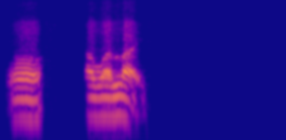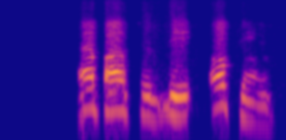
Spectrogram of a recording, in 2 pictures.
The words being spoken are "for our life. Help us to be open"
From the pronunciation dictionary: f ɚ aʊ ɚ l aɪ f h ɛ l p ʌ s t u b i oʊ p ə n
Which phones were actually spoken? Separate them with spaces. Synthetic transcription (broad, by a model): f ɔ aʊ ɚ l aɪ f h ɛ l p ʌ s t u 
